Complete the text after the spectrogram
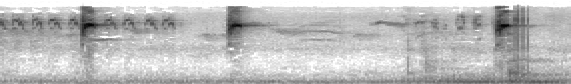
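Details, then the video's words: Home-kept sogon bird singing vigorously: three sharp, very high chips about a second apart over a faint, fast high trill, with low background hum. "SOGON GACOR RUMAHAN"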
